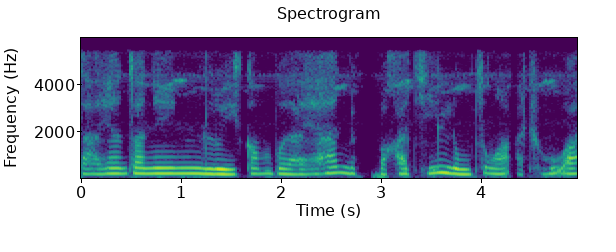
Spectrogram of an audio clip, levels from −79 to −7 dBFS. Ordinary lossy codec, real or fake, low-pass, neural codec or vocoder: MP3, 48 kbps; real; 5.4 kHz; none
